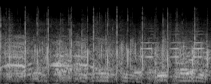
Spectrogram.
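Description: Scattered hand-clapping and shouting voices from a small crowd at an amateur football ground, celebrating a goal just scored.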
